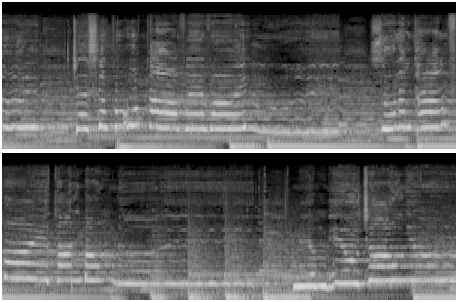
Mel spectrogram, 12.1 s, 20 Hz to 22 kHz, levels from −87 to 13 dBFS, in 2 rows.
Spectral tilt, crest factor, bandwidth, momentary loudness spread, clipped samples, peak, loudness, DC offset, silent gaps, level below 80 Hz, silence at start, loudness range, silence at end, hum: -5.5 dB/octave; 10 dB; 16 kHz; 7 LU; under 0.1%; 0 dBFS; -12 LUFS; under 0.1%; none; -22 dBFS; 0 s; 3 LU; 0 s; none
